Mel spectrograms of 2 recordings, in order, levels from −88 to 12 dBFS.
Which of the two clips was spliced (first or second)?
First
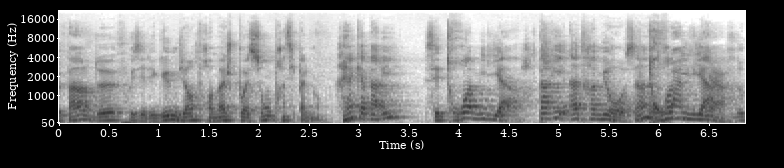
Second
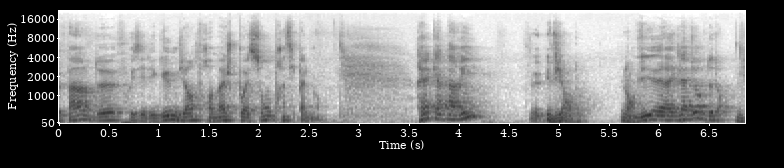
first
